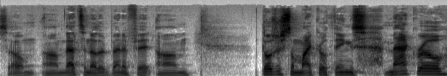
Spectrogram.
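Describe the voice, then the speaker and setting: On a very clean recording with a silent background, a man in a normal speaking voice talks at a fairly quick pace and medium pitch with ordinary pitch variation. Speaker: pharmacist and podcast host. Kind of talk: casual interview. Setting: studio.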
